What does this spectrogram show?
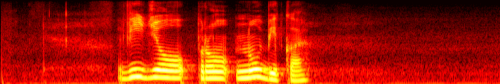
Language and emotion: Russian, neutral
